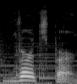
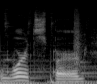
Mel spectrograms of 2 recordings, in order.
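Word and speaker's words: Würzburg: and that W sound like these new should pronounce like waldenberg or verts Berg not worth sperg birdsburg and here's here's the greatest one that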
